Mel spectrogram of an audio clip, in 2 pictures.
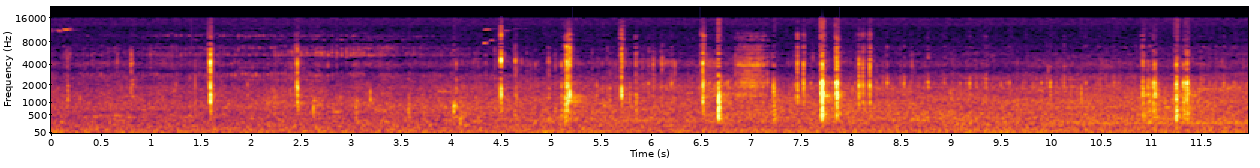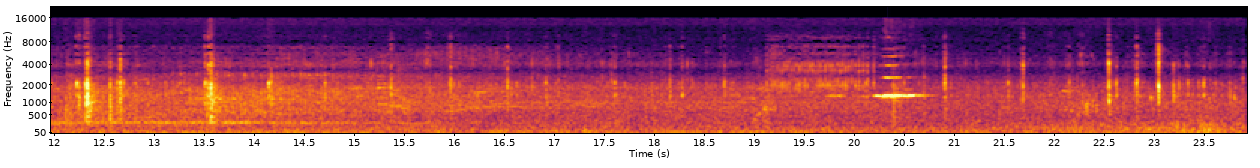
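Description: Bicycle being ridden on pavement: a steady rush of tyre and wind noise on the camera, with scattered sharp clicks and rattles from the bike, a low steady hum in the middle, and a brief louder burst near the end.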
